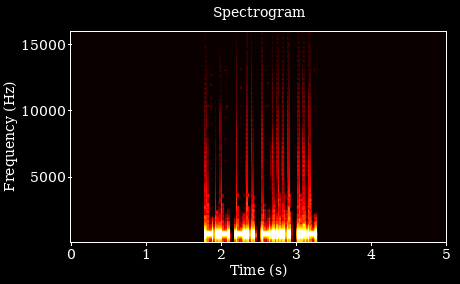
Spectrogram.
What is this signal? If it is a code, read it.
Morse code, heard as a keyed tone, about 36 wpm, 700 Hz. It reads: KD6U
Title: USA Call Signs - 4 Characters - Repeated 3x - 35wpm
